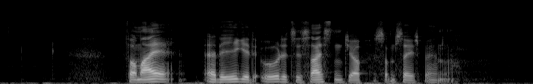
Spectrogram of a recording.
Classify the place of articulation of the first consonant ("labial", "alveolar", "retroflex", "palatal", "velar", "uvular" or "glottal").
labial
